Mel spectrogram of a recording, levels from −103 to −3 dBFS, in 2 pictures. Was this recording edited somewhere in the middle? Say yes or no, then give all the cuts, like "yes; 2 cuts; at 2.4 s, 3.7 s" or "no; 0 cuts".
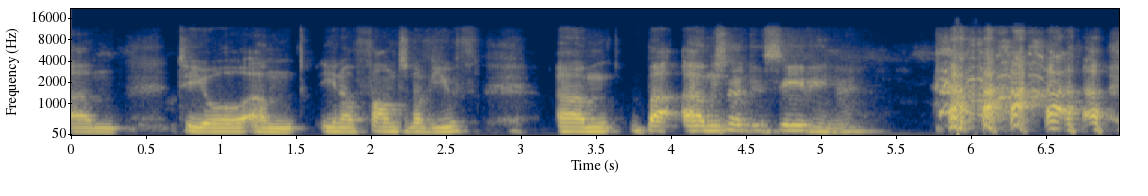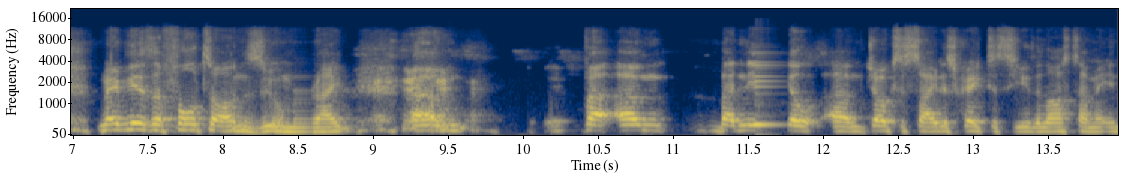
no; 0 cuts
